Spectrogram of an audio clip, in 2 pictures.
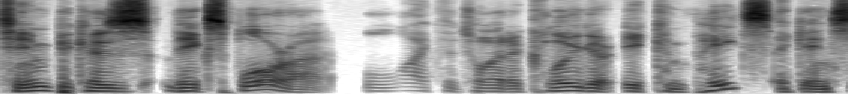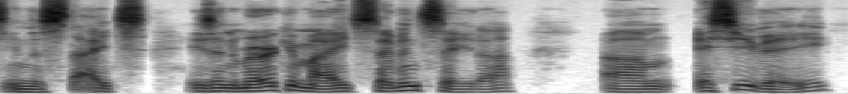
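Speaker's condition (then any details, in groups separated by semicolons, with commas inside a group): No condition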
